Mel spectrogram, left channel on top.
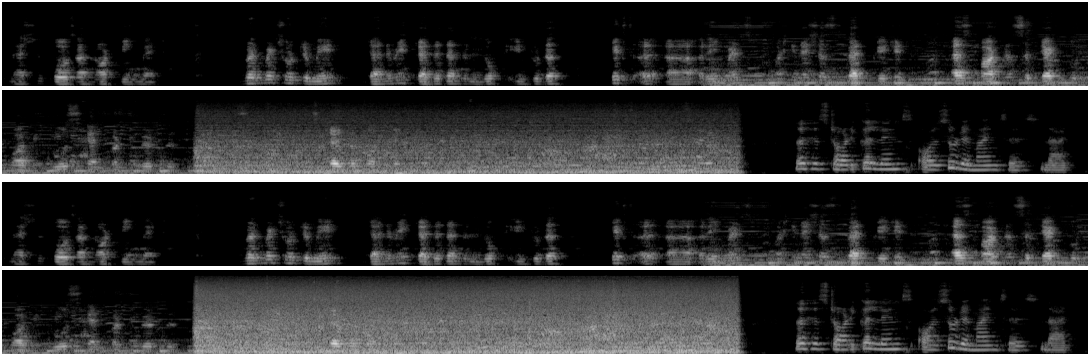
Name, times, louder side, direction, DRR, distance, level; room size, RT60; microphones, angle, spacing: voice 1, 0.5-1.5 2.4-3.3 3.7-5.6 6.1-7.4 7.7-9.0 9.5-12.6 12.8-13.2 14.1-15.0, equal, 25° left, 1.1 m, -30 dB
sound 1, 7.0-15.7, left 1 dB, 40° left, 1.4 m, -36 dB
sound 2, 12.8-18.2, right 7 dB, 60° right, 0.3 m, -24 dB
voice 2, 16.2-16.7 17.1-18.1 18.8-21.5, right 1 dB, 10° right, 0.6 m, -35 dB
3.3 x 2.9 x 2.5 m
head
